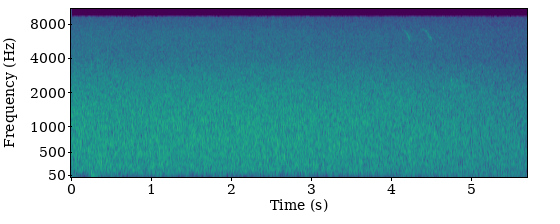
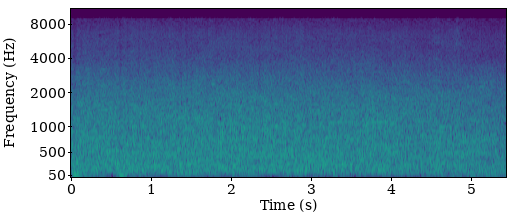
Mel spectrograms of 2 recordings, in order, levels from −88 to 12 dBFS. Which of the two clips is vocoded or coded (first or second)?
second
